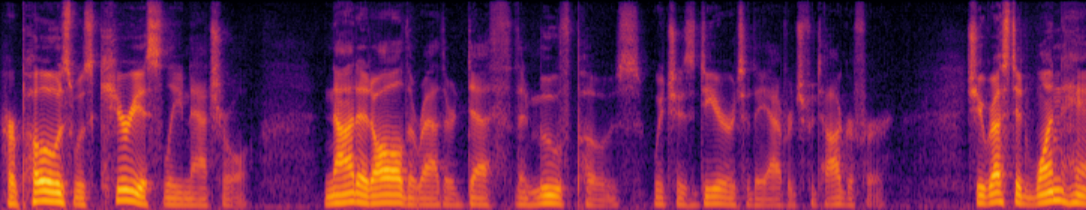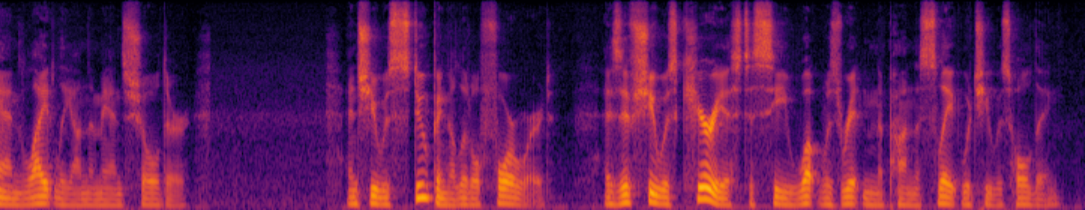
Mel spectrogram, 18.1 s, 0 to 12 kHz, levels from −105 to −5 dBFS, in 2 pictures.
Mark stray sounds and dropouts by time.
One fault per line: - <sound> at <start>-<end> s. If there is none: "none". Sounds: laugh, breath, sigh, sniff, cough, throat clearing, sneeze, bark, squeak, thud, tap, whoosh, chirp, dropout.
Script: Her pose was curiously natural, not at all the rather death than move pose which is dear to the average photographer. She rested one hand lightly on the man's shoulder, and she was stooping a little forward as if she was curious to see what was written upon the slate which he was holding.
none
